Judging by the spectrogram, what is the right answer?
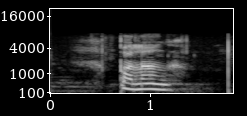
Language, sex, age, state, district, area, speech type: Hindi, female, 30-45, Uttar Pradesh, Prayagraj, urban, read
